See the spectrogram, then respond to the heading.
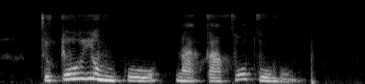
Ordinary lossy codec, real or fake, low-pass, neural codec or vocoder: Opus, 24 kbps; fake; 10.8 kHz; codec, 24 kHz, 1.5 kbps, HILCodec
